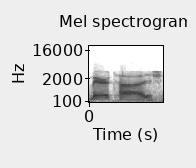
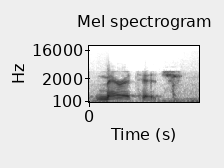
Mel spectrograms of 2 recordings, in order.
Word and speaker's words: Meritage: It's not it's not meage, it's meritage. It rhymes with heritage.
